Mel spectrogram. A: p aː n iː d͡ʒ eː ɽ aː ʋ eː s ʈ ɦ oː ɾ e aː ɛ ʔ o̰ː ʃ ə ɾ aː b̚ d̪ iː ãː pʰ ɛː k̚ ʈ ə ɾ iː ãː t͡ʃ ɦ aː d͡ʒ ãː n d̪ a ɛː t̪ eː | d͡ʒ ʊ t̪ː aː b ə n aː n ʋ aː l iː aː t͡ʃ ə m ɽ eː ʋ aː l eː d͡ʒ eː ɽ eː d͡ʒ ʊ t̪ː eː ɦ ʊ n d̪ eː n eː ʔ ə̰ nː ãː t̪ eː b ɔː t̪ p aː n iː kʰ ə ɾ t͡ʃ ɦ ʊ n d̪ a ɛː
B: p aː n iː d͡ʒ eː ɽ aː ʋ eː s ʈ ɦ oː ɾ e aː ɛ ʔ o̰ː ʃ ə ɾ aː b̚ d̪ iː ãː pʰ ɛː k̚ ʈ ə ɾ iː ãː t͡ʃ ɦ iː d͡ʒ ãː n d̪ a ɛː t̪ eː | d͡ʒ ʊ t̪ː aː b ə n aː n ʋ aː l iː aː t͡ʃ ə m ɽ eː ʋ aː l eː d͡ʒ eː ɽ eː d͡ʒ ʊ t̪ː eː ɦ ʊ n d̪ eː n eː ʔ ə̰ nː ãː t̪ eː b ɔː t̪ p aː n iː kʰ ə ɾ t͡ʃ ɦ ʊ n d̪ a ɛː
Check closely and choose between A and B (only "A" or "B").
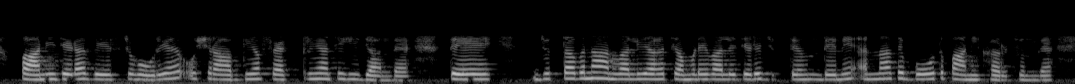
B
